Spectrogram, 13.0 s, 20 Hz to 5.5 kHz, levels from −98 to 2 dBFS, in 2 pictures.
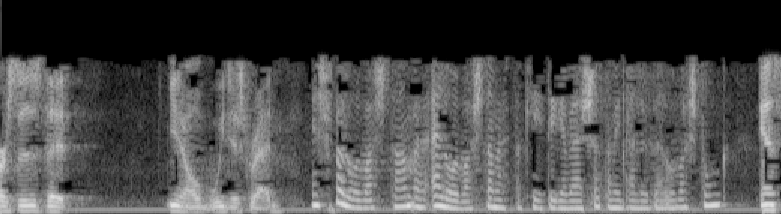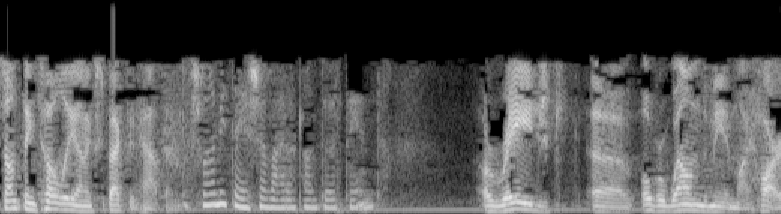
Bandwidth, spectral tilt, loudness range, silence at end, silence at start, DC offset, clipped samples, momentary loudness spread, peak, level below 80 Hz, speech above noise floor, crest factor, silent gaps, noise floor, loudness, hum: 4.3 kHz; -9 dB/octave; 5 LU; 0 s; 0 s; under 0.1%; under 0.1%; 12 LU; 0 dBFS; -68 dBFS; 24 dB; 20 dB; none; -42 dBFS; -19 LUFS; none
